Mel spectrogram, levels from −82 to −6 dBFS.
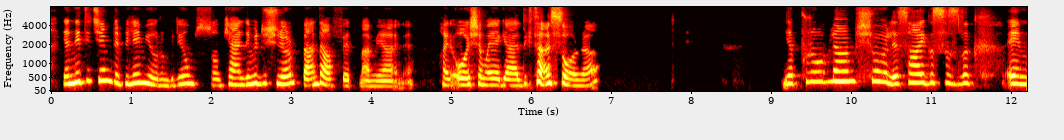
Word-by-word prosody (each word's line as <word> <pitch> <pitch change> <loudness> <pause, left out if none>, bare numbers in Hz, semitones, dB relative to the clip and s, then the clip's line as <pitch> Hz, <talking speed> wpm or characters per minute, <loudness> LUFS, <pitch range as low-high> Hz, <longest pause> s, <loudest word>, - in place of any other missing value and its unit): Ya 265 - +1
ne 310 +3 +6
diyeceğimi 380 0 0
de 295 -5 -3
bilemiyorum, 270 -8 +1
biliyor 260 +6 -3
musun? 225 -6 -6
Kendimi 255 +3 -1
düşünüyorum, 290 0 0
ben 230 +4 +1
de 295 - +1
affetmem 210 -4 -6
yani, 190 0 -7 0.3
hani 235 -4 -6
o 235 - +2
aşamaya 235 -2 0
geldikten 230 - +2
sonra. 230 -9 +3 2.4
Ya 280 0 -1
problem 350 +2 +1
şöyle, 340 -8 +1
saygısızlık 300 -1 +1 0.3
en 275 -2 +2
275 Hz, 115 wpm, -19 LUFS, 235-310 Hz, 2.4 s, ne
